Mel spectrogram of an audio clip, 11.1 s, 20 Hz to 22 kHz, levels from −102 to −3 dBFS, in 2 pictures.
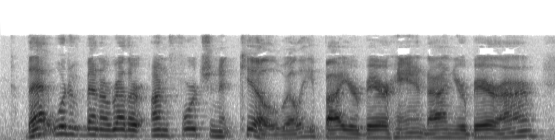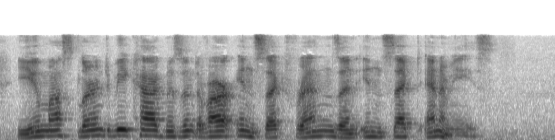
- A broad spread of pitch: Yes, wide, 6.1 semitones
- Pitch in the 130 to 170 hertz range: Yes, low, 135 Hz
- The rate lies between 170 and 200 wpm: No, average, 160 wpm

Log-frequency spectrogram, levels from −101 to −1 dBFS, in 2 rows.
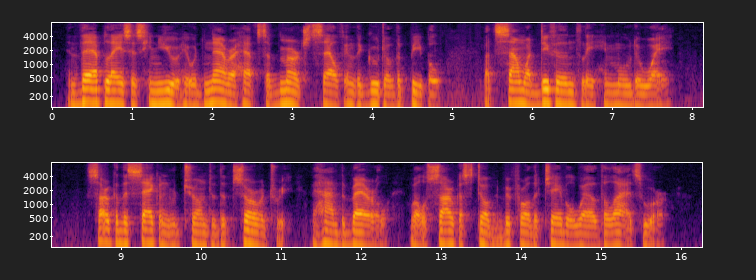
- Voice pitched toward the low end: Yes, low, 120 Hz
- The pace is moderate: Yes, average, 160 wpm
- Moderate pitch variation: No, narrow, 2.2 semitones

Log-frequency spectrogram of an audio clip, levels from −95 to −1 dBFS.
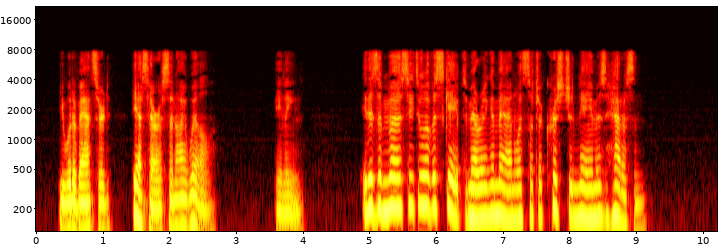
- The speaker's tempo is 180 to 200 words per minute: No, average, 155 wpm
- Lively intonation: Yes, wide, 6.8 semitones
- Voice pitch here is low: No, medium, 160 Hz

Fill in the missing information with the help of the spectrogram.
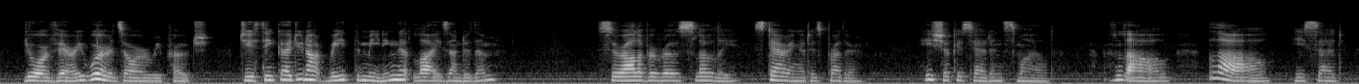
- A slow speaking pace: No, average, 160 wpm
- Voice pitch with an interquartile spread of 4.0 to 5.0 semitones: No, average, 3.4 semitones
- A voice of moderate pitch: Yes, medium, 170 Hz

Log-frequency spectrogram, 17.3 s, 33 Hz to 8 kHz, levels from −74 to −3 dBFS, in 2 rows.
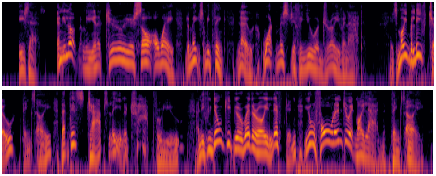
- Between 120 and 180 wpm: No, average, 200 wpm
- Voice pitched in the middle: Yes, medium, 145 Hz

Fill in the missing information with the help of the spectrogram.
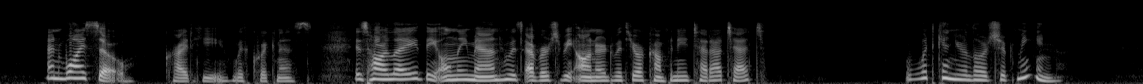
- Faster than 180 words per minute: No, average, 150 wpm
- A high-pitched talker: Yes, high, 195 Hz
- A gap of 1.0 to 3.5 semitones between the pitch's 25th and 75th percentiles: No, average, 4.9 semitones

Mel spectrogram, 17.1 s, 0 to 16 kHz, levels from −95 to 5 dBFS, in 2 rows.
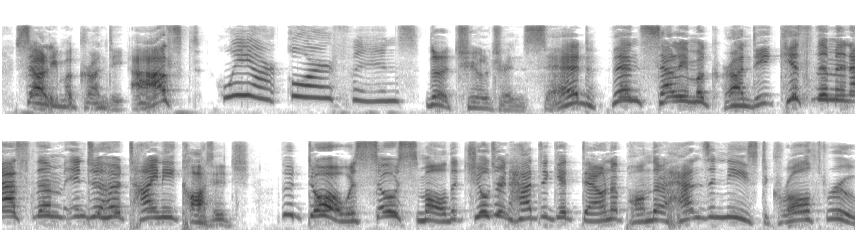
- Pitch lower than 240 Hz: No, very high, 290 Hz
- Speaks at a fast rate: No, average, 140 wpm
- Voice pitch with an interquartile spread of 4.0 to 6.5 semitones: No, wide, 7.3 semitones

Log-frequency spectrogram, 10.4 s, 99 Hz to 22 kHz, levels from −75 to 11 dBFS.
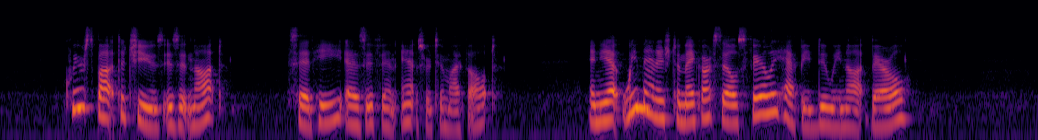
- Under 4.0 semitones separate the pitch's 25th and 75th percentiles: No, average, 5.3 semitones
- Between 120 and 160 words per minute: No, average, 170 wpm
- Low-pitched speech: No, high, 195 Hz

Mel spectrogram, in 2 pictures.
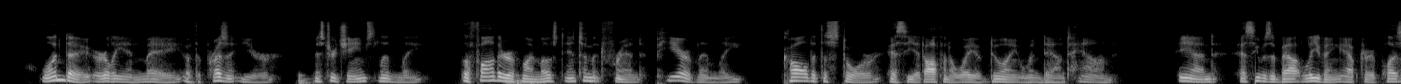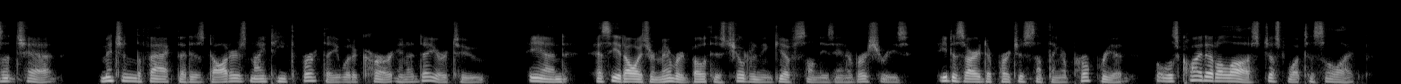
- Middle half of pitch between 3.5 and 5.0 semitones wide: Yes, average, 4.7 semitones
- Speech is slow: No, average, 195 wpm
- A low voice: Yes, low, 125 Hz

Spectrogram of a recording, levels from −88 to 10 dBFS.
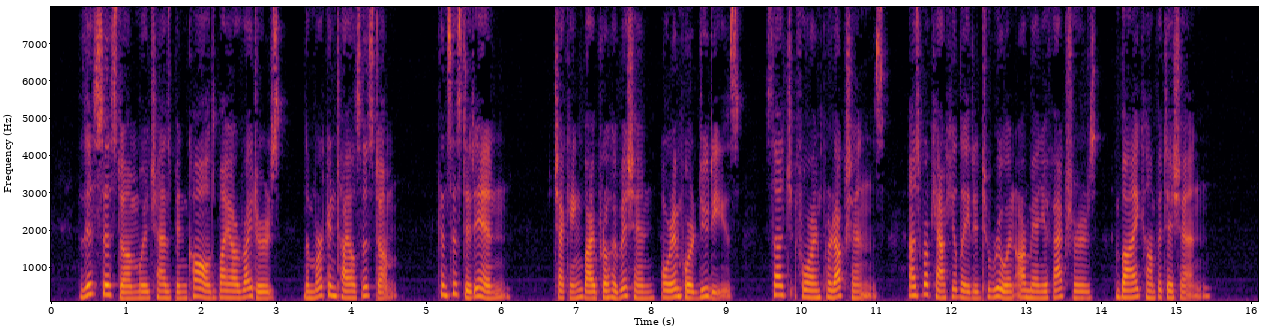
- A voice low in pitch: No, high, 190 Hz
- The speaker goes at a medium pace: No, slow, 120 wpm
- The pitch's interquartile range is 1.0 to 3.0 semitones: No, average, 3.8 semitones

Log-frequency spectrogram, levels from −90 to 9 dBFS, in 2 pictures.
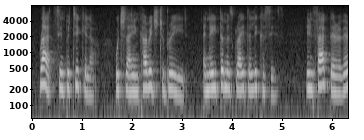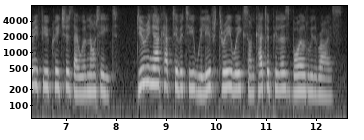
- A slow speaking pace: No, average, 175 wpm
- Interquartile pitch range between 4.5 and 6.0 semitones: No, narrow, 2.6 semitones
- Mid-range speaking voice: No, high, 205 Hz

